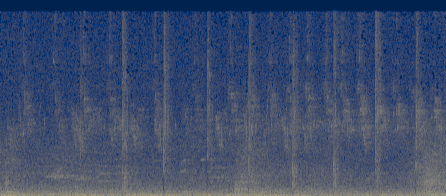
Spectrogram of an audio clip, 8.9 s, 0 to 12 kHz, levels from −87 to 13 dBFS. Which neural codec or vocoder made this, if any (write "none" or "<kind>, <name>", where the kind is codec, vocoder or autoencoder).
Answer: none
